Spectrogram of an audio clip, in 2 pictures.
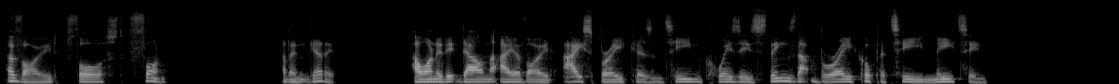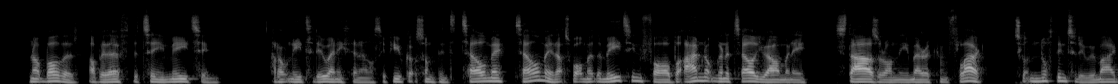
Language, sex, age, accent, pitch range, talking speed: English, male, 30-49, British, 110-135 Hz, 215 wpm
